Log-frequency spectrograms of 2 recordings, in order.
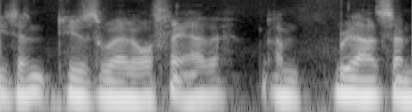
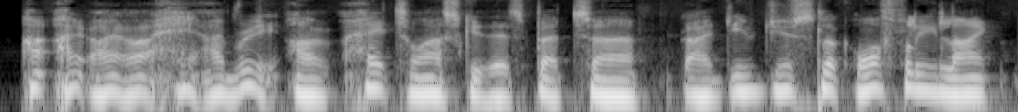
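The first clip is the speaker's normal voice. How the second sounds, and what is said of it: Poor English-accented busboy impression. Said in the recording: “I'm doing this in a totally English accent. ... This is a very terrible impression you're doing of the Sarasotan busboy”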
